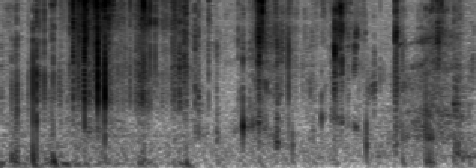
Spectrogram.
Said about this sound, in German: Warte mal, ich muss jetzt erstmal vom Brötchen abbeißen.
